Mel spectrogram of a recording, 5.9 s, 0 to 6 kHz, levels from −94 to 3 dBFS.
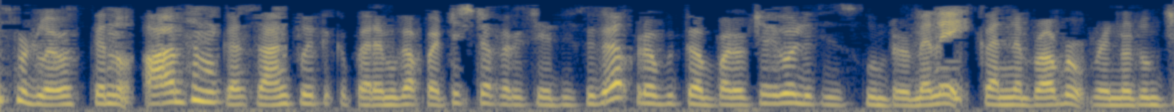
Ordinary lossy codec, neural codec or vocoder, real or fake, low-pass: MP3, 24 kbps; autoencoder, 22.05 kHz, a latent of 192 numbers a frame, VITS, trained on many speakers; fake; 5.4 kHz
